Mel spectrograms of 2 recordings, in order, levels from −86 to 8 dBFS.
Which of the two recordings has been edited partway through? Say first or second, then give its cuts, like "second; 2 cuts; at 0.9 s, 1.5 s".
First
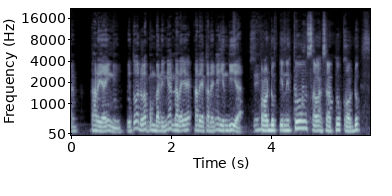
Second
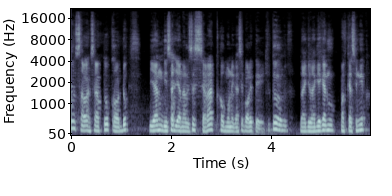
first; 1 cut; at 3.6 s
